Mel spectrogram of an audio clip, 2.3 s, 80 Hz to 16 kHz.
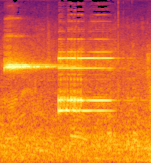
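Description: Electronic timing signal from the wrestling scoreboard: a high steady beep for most of a second, then a second, chord-like tone for about a second. It sounds as the break clock reaches 0:30, marking the end of the 30-second break between periods.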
